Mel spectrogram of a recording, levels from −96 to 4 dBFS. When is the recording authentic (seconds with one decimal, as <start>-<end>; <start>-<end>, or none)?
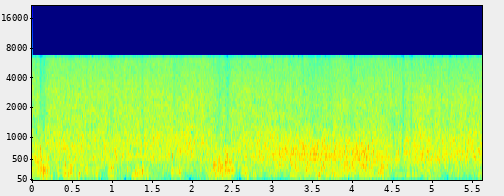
0.0-5.6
